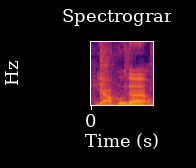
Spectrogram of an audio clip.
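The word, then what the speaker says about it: יהודה: say judah or jew in hebrew it would be pronounced yahudah or yahudim because the letter j it was not in the it's not in the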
